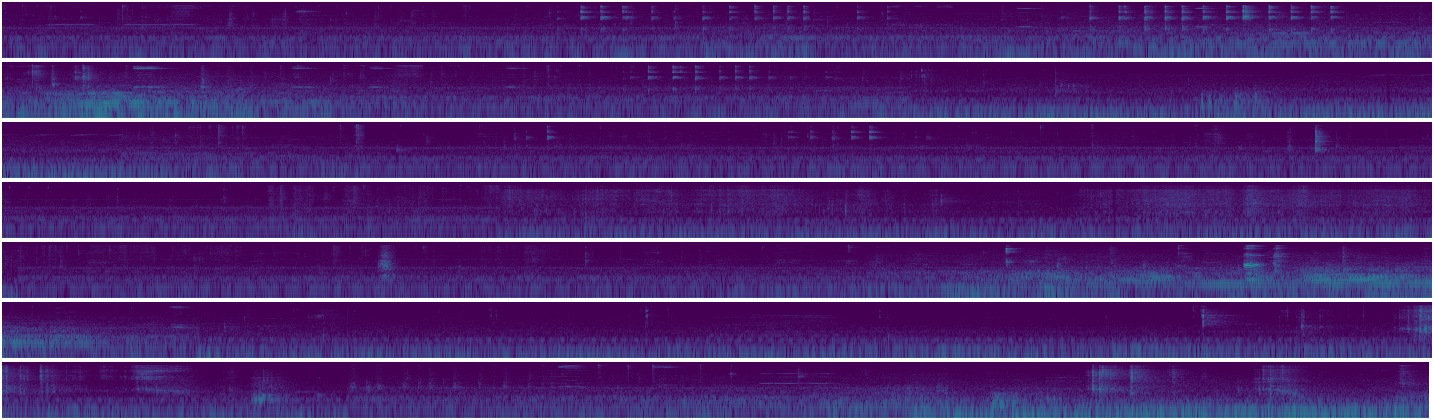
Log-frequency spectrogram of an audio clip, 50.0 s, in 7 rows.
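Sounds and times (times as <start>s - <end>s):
faint steady hum: 35.9s - 50.0s
person chewing: 41.7s - 45.4s.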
